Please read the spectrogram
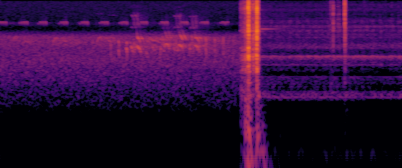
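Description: Quiet outdoor ambience of insects chirping steadily about three times a second, with a few short bird-like chirps about two seconds in. Just past halfway a loud click-clunk cuts the ambience off, leaving a faint steady hum and a couple of small ticks.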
